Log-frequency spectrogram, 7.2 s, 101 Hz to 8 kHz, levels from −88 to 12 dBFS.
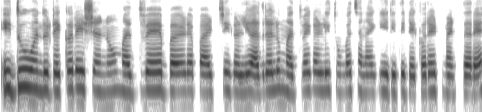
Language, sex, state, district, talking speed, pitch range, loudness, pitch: Kannada, female, Karnataka, Chamarajanagar, 115 wpm, 220-240 Hz, -23 LUFS, 230 Hz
